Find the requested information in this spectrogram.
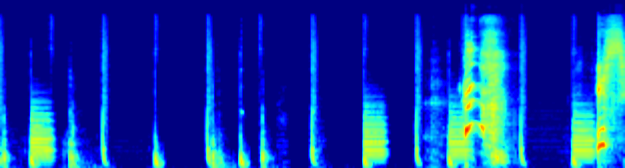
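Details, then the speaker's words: Adult woman gives a loud, forceful sneeze, partly held back, after a voiced intake among brief vocal sounds; she calls it a loud 'dad sneeze'. "his knees so loud why can't I have cute princess sneeze"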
